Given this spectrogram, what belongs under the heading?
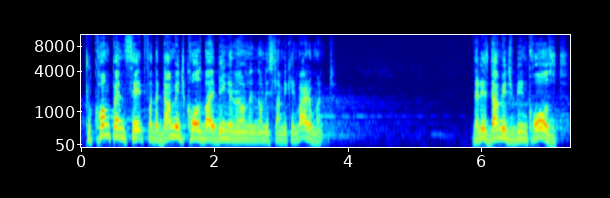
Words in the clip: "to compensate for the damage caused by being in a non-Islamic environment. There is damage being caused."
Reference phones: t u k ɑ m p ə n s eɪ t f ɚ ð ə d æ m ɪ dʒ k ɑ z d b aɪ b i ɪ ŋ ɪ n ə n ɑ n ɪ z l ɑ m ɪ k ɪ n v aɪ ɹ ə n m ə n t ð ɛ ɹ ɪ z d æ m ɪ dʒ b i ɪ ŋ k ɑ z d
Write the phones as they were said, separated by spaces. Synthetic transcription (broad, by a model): t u k ɑ m p ə n s eɪ t f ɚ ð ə d æ m ɪ dʒ k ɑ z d b aɪ b i ɪ ŋ ɪ n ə n ɑ n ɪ s l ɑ m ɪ k ɪ n v aɪ ɹ ə n m ə n t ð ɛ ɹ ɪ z d æ m ɪ dʒ b i ɪ ŋ k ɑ z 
